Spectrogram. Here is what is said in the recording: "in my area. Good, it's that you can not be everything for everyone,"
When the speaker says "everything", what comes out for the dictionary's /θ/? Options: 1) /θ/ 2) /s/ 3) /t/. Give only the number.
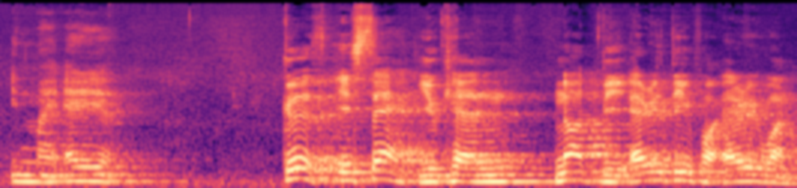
3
